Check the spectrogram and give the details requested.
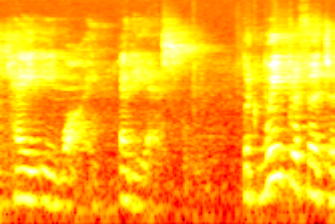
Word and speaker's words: Keynes: I know it's spelled Keynes, K-E-Y-N-E-S, but we prefer to pronounce it Keynes.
